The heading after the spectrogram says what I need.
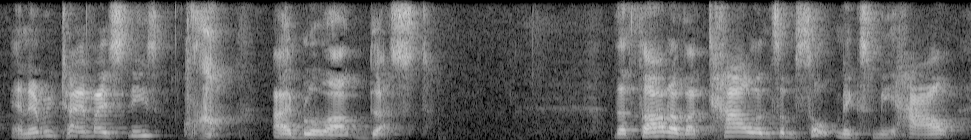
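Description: A gravelly, high-pitched man in his sixties reads children's poems aloud in the manner of a school principal addressing students. He sits by a fireplace in a living room, with the camera a short distance away picking up a roomy indoor echo.

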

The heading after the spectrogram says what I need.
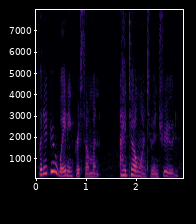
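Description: A roleplay voice performer plays a flirtatious, teasing female vampire in an intimate, one-sided ASMR dialogue. She is playful and giggly with a hungry undertone, slow and coy, sometimes dropping into breathy whispers. Her natural voice is medium-pitched, very animated and a little mellow.

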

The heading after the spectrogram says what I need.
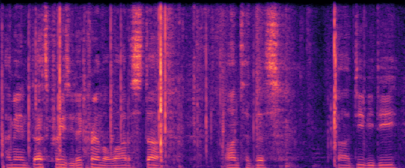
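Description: A man's voice: mid-range voice, steady tone, measured pace, noisy background. A man chatting casually as he walks through an estate sale house, filming by hand and filling his talk with "I mean" and "you know". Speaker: treasure hunting vlogger. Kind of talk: casual handheld walkthrough. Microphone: handheld camera, first-person view.

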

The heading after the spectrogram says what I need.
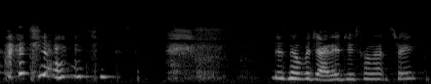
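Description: A woman's voice: high voice, sing-song, slow pace, bright, forceful tone. A young woman in casual, teasing chat, giggly and repeating phrases back. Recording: muffled home video audio.

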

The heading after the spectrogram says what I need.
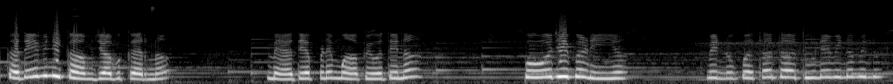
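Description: A woman's voice: high-pitched, narrow, tinny audio. A woman playing a young blind daughter who blames herself as a burden, speaking plaintively. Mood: self-reproaching. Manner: plaintive, self-reproaching. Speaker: actor in a family short film. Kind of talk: melodramatic village drama acting.

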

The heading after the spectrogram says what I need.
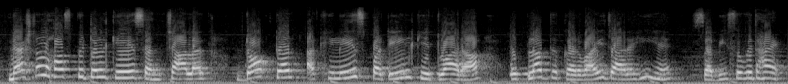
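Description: Woman doing a scripted ad voiceover, high voice, light music under it. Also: poor audio. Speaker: advertisement voice-over. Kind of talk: scripted hospital advertisement narration.

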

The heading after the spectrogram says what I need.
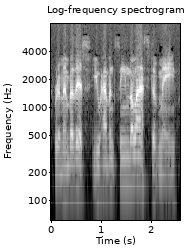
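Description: A man voicing a menacing tall young job-seeker who turns from cold insistence to threatening shouts, in a dull lo-fi audiobook recording. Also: mid-range voice, lively intonation, moderate pace, dry recording. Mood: shouting furious.

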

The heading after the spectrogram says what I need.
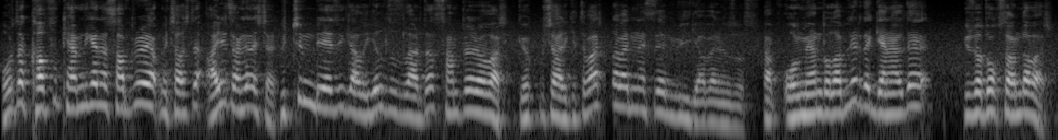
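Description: A young man talks through his mobile football match as he plays it. His voice sits high, and he swings between loud outbursts at his players and quiet muttered asides. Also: fast, slight background noise. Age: 20s. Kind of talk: live gameplay commentary.

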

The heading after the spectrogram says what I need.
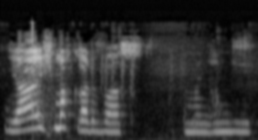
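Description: A woman's voice: sits high, moderate pace, a bit bright, slight background noise. A young woman casually chatting and joking with a friend while livestreaming a console game. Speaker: livestream host. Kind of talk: casual gaming stream chat.

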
